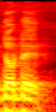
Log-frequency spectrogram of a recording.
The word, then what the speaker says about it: Daudet: by Alphonse Daudet now here in da de the East mute because it is a friend sore and in France we don't pronounce the last consonant or the consonant cluster the last lesson is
